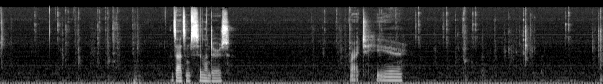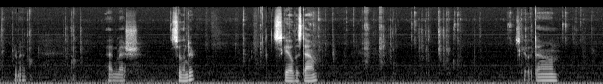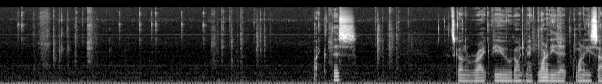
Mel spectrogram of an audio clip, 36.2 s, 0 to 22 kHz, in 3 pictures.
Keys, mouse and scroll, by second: 0.7 click, 5.6 middle drag, 6.8 Tab, 8.3-9.4 drag, 9.2 shift+s, 9.8 Tab, 10.5 ctrl+alt+shift+c, 12.0 ctrl+z, 12.5 shift+s, 13.4 shift+a, 16.9 KP_Decimal, 17.6 s, 18.3 click, 18.6 KP_Decimal, 19.7-21.7 drag, 19.9 r, 20.4 r, 21.5 s, 22.3 s, 23.8 s, 25.3 KP_Decimal, 25.4 KP_5, 29.2 g, 30.4 click, 31.7 Tab, 34.9-36.1 typing.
